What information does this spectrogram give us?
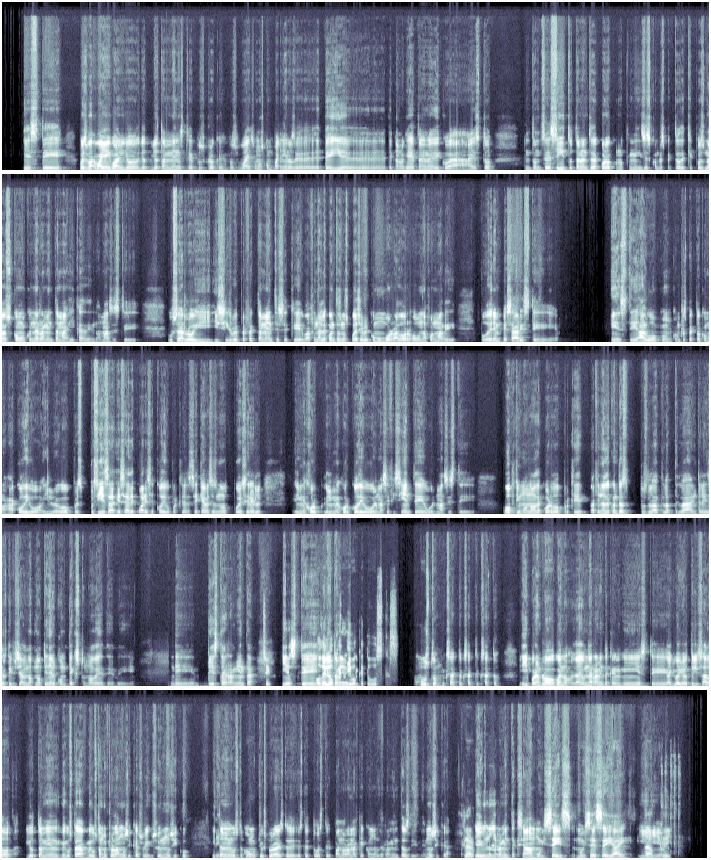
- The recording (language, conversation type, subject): Spanish, unstructured, ¿Cómo crees que la tecnología ha cambiado la educación?
- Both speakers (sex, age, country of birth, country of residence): male, 20-24, Mexico, Mexico; male, 55-59, Mexico, Mexico
- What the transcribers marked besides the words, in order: other background noise; unintelligible speech; tapping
